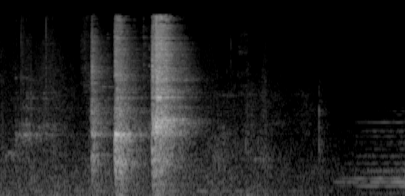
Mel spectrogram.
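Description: A stainless steel pot clatters a few times in quick succession about a second in, then soft background music fades in near the end.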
